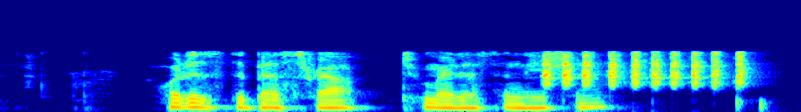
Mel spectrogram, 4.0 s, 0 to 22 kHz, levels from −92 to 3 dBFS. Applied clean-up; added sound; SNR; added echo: classical method log-MMSE.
